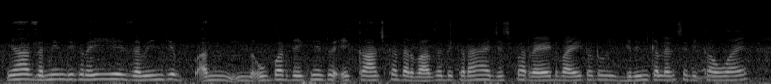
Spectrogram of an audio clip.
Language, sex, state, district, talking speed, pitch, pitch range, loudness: Hindi, female, Uttar Pradesh, Jalaun, 225 wpm, 205 Hz, 195-220 Hz, -33 LUFS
